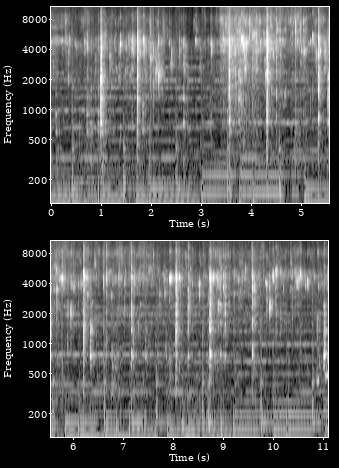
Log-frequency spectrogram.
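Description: Boiled potato pieces dropping into hot oil in a steel kadhai and sizzling, a steady hissing spatter with frequent sharp clicks and knocks against the metal.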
